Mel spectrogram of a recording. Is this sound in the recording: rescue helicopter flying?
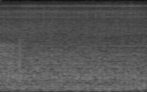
yes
